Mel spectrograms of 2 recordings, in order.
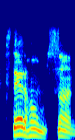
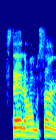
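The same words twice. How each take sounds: First: There is a pause before "son". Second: It is said with no pause before "son".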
